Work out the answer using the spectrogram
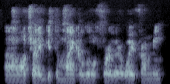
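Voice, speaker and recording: Deep male voice, American accent, husky, laid-back hobby vlogger, rambling, boomy close-miked submarine sound. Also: monotone, fast. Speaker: host of a diecast car collecting channel. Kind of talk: casual hobby unboxing talk to camera. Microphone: new mic placed very close. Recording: muffled, boomy close mic.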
